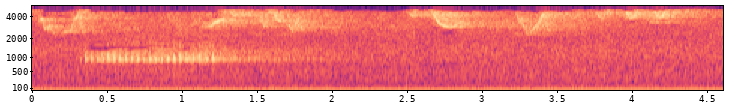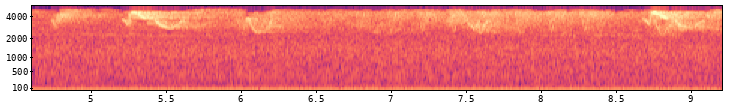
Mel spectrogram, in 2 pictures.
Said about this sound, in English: And now, from Minnesota to an old-growth hardwood forest in North Carolina, where warblers and vireos sing and woodpeckers drum.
